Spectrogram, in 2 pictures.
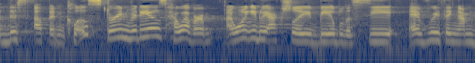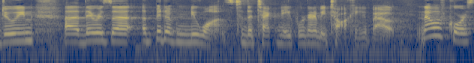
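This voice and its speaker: A young woman in her twenties hosting a coffee tutorial in her home kitchen, chatty and upbeat, laughing often. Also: medium pitch. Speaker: coffee video host. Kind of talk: instructional kitchen vlog.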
